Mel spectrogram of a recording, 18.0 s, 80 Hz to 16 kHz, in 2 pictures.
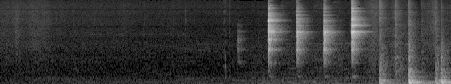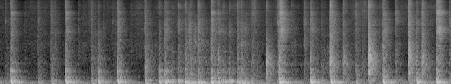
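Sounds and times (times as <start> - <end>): drumsticks clicking together: 4.5 - 7.5
drum kit beat: 5.4 - 18.0.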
